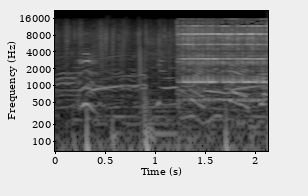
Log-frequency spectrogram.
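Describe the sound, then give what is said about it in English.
A telephone rings with a steady, bright electronic tone that starts about halfway through and holds to the end, after a short stretch of voice and a few low thumps. “Hey, man, get the phone. Answer the phone!”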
